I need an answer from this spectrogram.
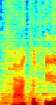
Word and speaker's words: McAfee: Riley Green was on the Pat McAfee, is that how you say his name?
